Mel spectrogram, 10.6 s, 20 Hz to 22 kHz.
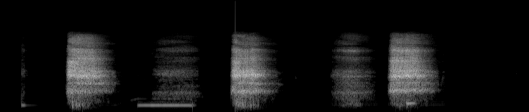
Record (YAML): exhalation_length: 10.6 s
exhalation_amplitude: 30567
exhalation_signal_mean_std_ratio: 0.41
survey_phase: beta (2021-08-13 to 2022-03-07)
age: 18-44
gender: Female
wearing_mask: 'No'
symptom_cough_any: true
symptom_runny_or_blocked_nose: true
symptom_fatigue: true
symptom_onset: 2 days
smoker_status: Never smoked
respiratory_condition_asthma: false
respiratory_condition_other: false
recruitment_source: Test and Trace
submission_delay: 1 day
covid_test_result: Positive
covid_test_method: ePCR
